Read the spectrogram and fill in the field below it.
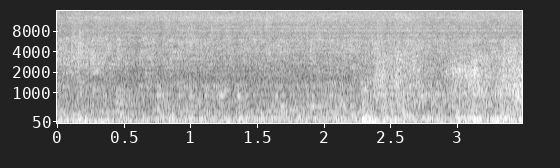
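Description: Hot water gushes steadily from a kitchen tap into a sink, a loud, close, continuous rush with no voices over it.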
